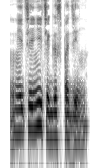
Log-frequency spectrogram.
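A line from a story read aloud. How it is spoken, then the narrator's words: Mumbled. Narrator (Russian): пробормотал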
